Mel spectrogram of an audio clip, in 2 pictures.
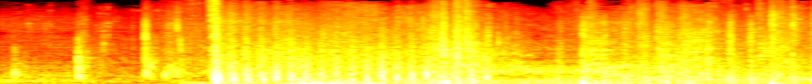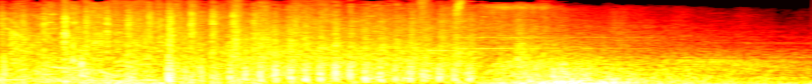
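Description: Electric energy crackles and buzzes loudly in rapid bursts.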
